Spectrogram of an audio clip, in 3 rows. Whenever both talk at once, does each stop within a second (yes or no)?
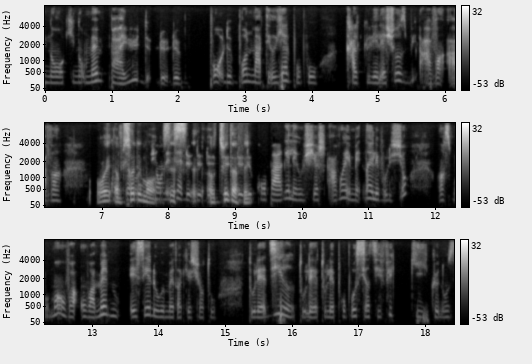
no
